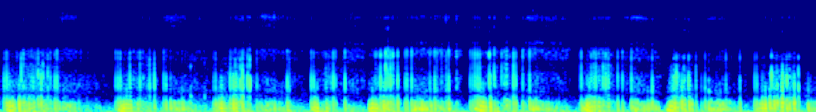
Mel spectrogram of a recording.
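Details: Dozing cat Asher purrs so loudly it resembles snoring; deep rumbling bursts alternate with brief softer gaps, repeating evenly roughly every seven tenths of a second across the stretch.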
